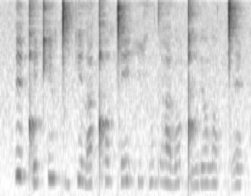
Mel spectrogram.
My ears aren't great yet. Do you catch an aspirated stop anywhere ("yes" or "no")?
yes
